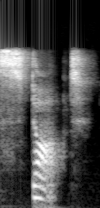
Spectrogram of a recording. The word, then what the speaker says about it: stopped: stopped stopped stop repeat just because you see an ed here doesn't mean that that the Ed gets pronounced in this case it's stopped stopped right so which one is it yeah it's the T sound right stopped okay okay okay Paulina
